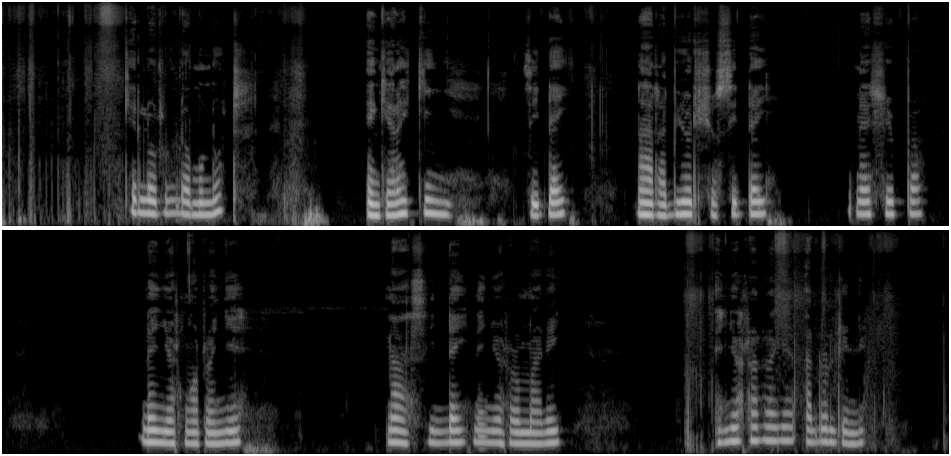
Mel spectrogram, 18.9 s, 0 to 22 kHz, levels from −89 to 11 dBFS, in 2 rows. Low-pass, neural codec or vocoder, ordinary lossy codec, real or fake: none; none; none; real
